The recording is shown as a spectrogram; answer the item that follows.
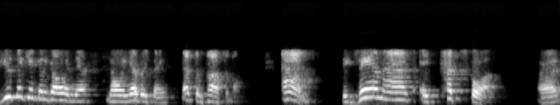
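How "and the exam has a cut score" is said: own New York accent, slow and drawn out. Advising people preparing for an exam, New York accent. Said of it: "Hear my New York accent".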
